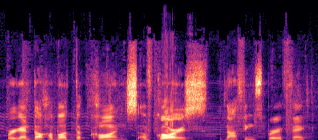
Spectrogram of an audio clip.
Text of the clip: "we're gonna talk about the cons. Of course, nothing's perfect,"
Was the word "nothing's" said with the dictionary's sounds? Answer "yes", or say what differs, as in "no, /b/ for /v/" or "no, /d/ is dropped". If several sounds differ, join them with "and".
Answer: no, /s/ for /z/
